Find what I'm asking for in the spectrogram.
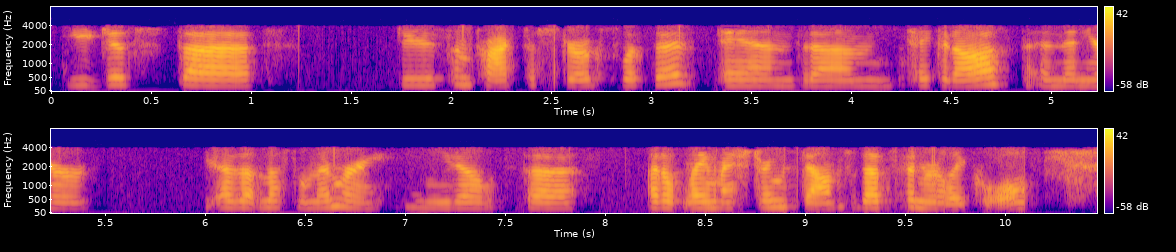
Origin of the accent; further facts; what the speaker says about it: Houston, Texas, United States; he's from Houston or spent a lot of time growing up in Houston, which is where I'm from.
